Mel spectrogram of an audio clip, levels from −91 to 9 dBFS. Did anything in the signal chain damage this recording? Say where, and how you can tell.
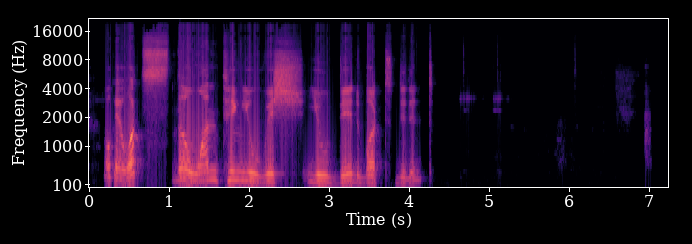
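Yes: a block size mismatch (truncated) at the buffer stage cuts each block's tail, giving a 109 Hz buzz throughout and speech running 1.09 times fast with its timbre kept.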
